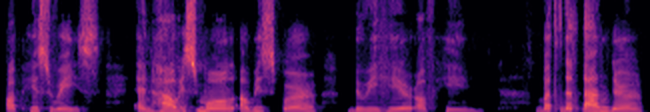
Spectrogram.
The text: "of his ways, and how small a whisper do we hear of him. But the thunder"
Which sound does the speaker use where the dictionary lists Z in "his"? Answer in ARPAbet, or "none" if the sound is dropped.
S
